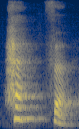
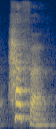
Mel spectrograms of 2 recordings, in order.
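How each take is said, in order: First: Slowly broken-up British "heifer"; first-syllable stress, split. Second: "heifer" as one lower, falling HEH-fuh; low British "heifer", weight on the first syllable; first-syllable stress, joined. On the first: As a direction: say "heifer" in two spaced beats, weight on the first. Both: Shown as a demonstration. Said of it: "first syllable is given more volume".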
